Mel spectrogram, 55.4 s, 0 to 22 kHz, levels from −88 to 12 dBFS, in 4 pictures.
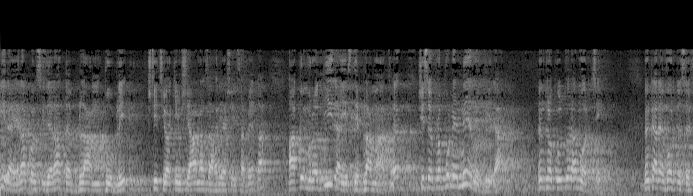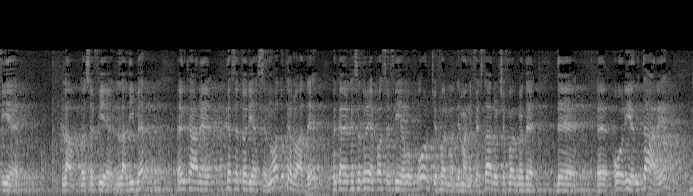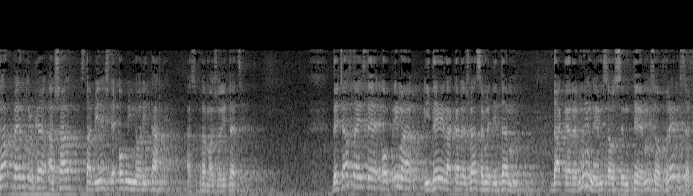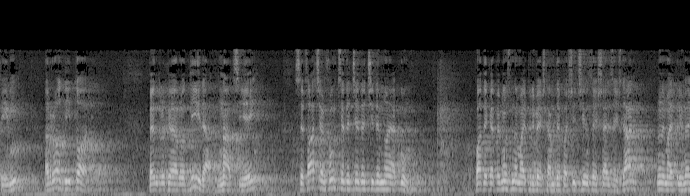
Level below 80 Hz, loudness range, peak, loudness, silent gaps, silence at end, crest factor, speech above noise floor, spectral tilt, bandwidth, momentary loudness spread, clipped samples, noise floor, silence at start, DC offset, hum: -40 dBFS; 2 LU; 0 dBFS; -17 LUFS; none; 0 s; 16 dB; 24 dB; -5.5 dB/octave; 8 kHz; 11 LU; under 0.1%; -40 dBFS; 0 s; under 0.1%; none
